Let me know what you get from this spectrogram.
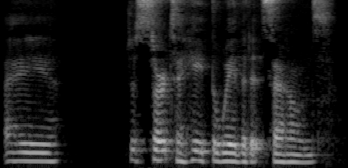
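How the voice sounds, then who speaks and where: A young woman speaking softly and hesitantly in a personal monologue, pausing often. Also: low-pitched, fairly even intonation, roomy sound. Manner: soft-spoken and hesitant, many pauses and ums. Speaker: vlogger.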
